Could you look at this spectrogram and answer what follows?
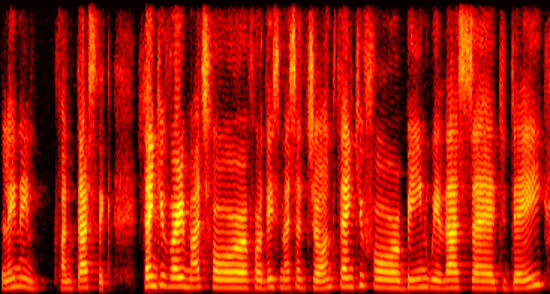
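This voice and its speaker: A woman hosting a live podcast interview, speaking briskly with frequent filler pauses. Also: medium pitch, fairly even intonation. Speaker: podcast host.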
